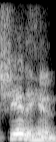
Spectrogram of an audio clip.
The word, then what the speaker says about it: Shanahan: and I was like no it's Shanahan but some people think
